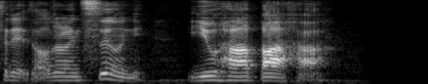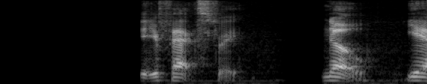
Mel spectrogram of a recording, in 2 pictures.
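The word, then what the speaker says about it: Yhwach: Except it's also confirmed that it's pronounced Yuhabaha.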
